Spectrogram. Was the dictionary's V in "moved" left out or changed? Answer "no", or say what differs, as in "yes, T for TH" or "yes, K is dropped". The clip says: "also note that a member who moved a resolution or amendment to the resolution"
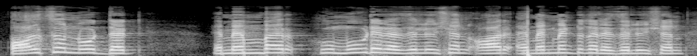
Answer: no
